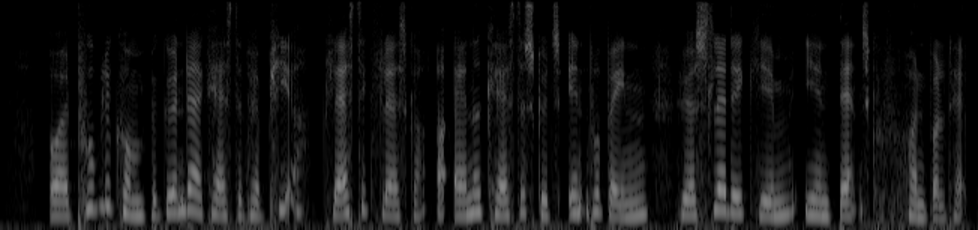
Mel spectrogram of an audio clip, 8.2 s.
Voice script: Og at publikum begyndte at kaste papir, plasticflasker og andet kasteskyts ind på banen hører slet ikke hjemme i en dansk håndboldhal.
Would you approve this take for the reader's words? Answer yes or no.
yes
